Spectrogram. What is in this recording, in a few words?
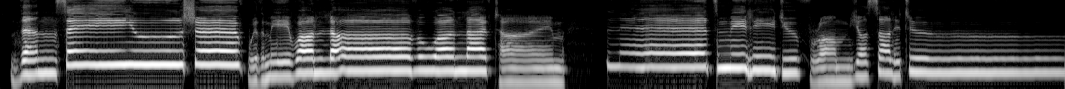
male; microphones; violet designs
